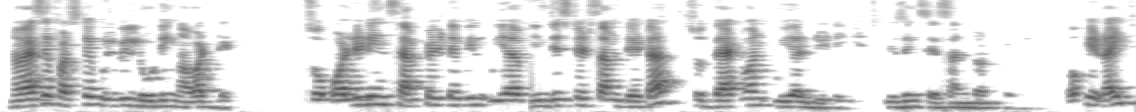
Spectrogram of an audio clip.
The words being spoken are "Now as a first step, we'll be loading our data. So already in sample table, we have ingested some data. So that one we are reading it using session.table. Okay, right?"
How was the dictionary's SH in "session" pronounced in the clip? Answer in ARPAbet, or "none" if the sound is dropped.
S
